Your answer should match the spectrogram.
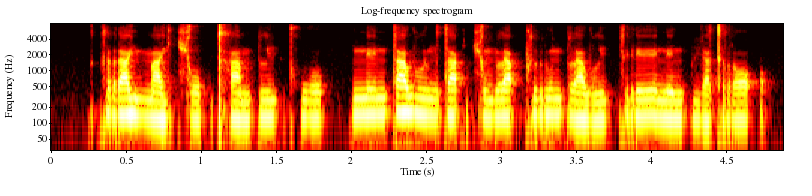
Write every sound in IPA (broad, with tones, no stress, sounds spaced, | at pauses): k r a˥˩ j m a˨˩ j t͡ɕ oː˨˩ p̚ tʰ a˧ m p l i˥˩ ʔ kʰ w o˥˩ k̚ | n e˦˥ n t a˥˩ w l ɯ˧ ŋ t a˦˥ k̚ t͡ɕ o˦˥ m l a˥˩ p̚ k r u˥˩ n p l a˧ w l i˦˥ ʔ k r eː˥˩ n e˦˥ n p i˧ a̯ t r ɔ˥˩ ʔ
